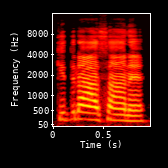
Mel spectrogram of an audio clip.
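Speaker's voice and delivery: ordinary delivery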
